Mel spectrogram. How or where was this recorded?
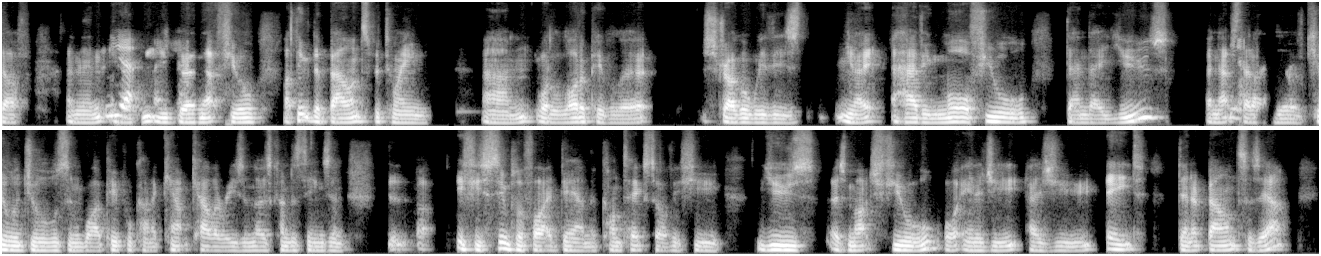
video call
